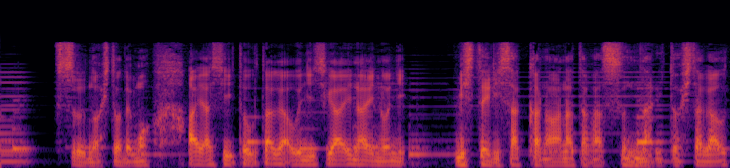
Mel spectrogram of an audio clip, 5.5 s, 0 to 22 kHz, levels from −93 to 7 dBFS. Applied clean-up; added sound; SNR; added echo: neural mask model RNNoise.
